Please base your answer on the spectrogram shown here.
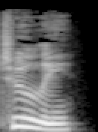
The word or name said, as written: tule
